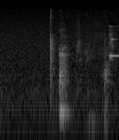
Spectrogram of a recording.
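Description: A single sharp snap about a second in, as a small treat from an advent calendar is bitten, followed by a brief low voice sound.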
